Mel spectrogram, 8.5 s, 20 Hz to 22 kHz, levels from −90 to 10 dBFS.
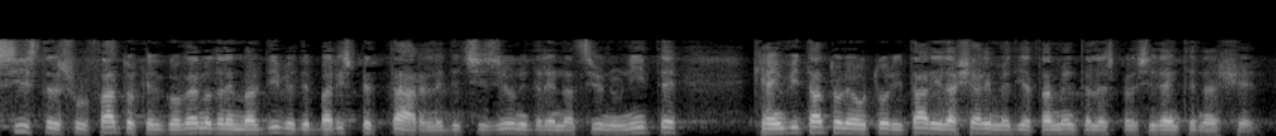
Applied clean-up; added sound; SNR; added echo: none; none; none; none.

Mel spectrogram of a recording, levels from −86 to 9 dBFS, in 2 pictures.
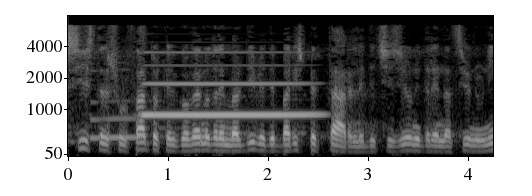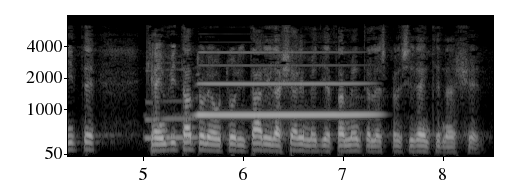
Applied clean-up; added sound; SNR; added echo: none; Wind instrument, woodwind instrument; -1 dB; none.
